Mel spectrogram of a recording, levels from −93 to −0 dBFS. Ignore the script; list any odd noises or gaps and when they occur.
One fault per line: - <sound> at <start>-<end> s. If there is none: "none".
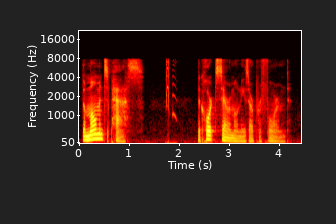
- squeak at 1.7-2.0 s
